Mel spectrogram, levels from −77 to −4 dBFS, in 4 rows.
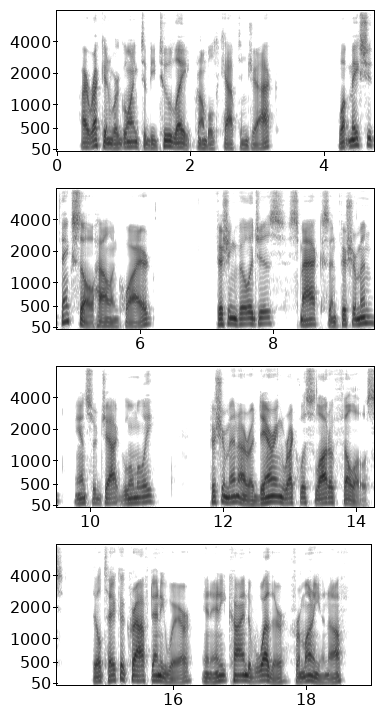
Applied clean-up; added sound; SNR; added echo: none; none; none; none.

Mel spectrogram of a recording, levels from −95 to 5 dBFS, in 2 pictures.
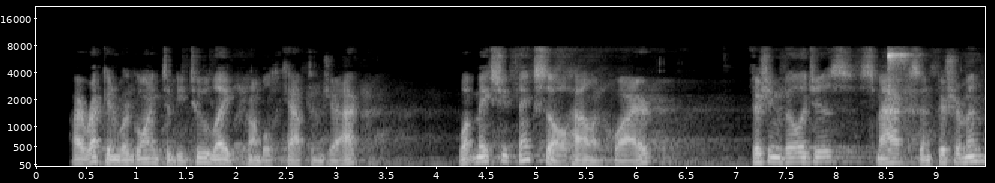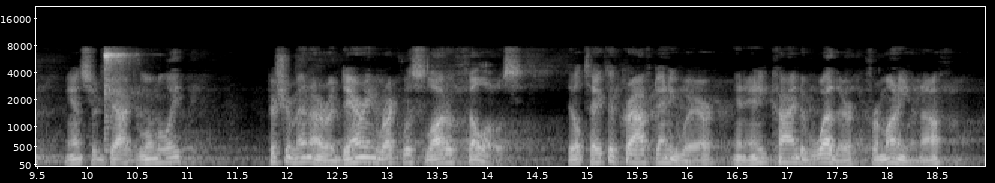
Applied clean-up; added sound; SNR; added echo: none; Tambourine; 3 dB; reverberation time 2.8 s.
